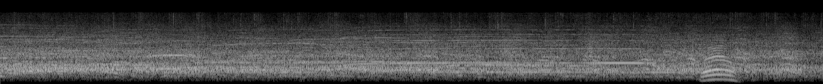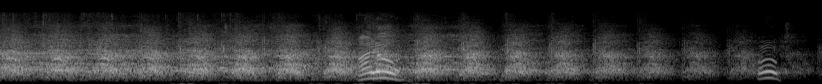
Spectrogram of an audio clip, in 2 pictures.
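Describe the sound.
Supporters cheer Joe Biden at a campaign event, a loud burst of crowd shouting and whooping at the start. The crowd then fades under a man speaking in short phrases.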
